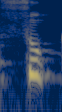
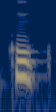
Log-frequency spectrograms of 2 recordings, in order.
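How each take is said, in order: First: The word begins with an s sound. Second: The word begins with a k sound. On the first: The speaker calls it wrong. "अब इसको सुक नहीं पढ़ देंगे" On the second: The speaker calls it right. "कुक पढ़ेंगे"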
